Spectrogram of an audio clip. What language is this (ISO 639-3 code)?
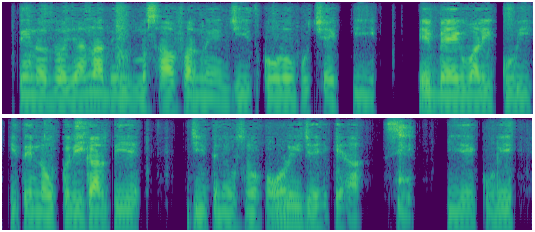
pan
